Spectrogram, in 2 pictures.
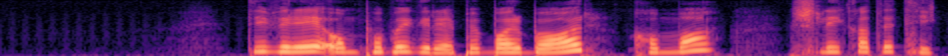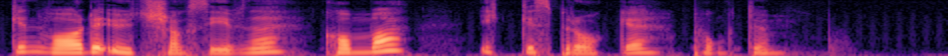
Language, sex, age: Norwegian, female, 33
